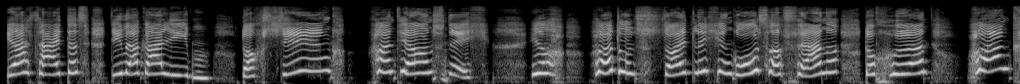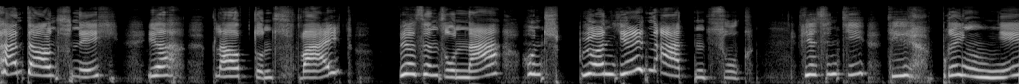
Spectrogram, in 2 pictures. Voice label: Comic, frauen; sprecher

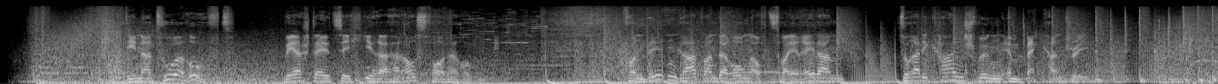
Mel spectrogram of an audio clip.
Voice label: Trailer, maenner; RB Natural Selection26

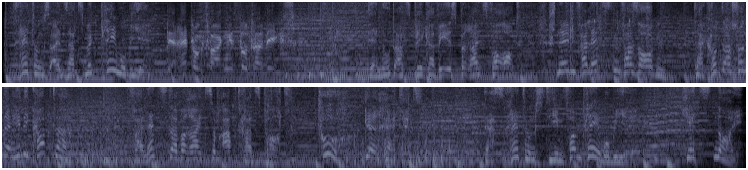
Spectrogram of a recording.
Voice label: Spots OFF, maenner; Playmobil; Rettungsteam

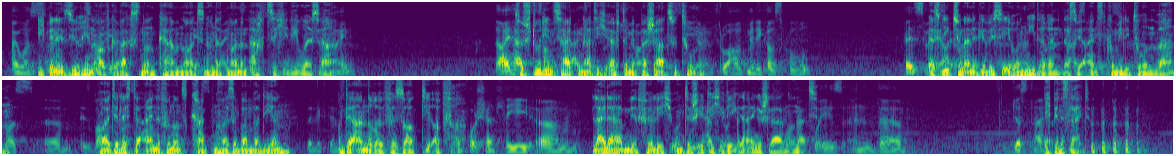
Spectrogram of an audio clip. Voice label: Voice Over, maenner; House of Assad

